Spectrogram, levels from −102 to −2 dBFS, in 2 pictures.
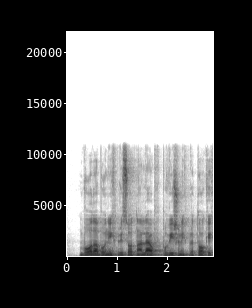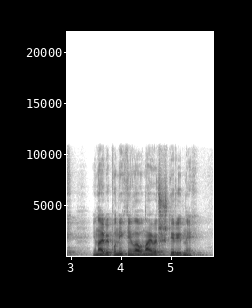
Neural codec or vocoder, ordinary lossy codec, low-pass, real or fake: none; none; 10.8 kHz; real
